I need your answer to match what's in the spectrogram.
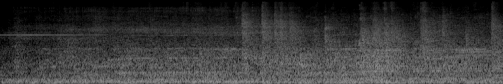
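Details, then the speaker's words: Newly installed Ryobi 2 HP belt-drive smart garage door opener running a metal door: low even drive hum under the door's metal rattles, no chain clatter as with the old opener; operating smoothly and quietly. "the drive itself actually comes to a really quiet screwdriver you can't really hear much and there's nothing from the belt system not like the old clattery chain"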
